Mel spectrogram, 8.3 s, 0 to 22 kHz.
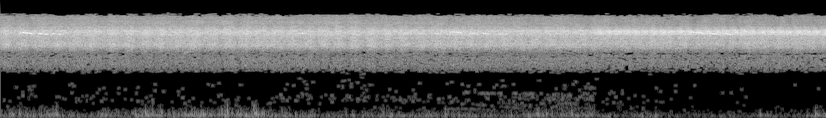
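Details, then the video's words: Chorus of cicadas on a June walk over Mont Saint Martin, Cap d'Agde, France, a hillside above the sea; continuous intense hissing drone, unbroken and even throughout, with light low-pitched handling noise underneath. "Chant des cigales juin 2015"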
